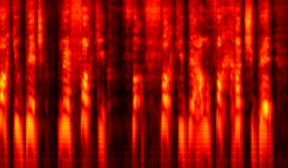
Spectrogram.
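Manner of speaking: hostile, aggressive, stammering stream of cursing insults. A streamer imitating a guy who keeps cursing at him: imitating a guy's trash talk. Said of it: "This is him, by the way".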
